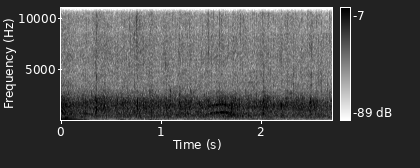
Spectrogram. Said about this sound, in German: Spätestens jetzt wird das Klatschen weniger, alles wurscht.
